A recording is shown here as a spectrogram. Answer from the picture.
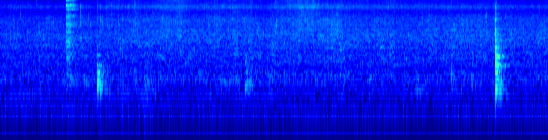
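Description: Onion, ginger-garlic and tomato masala sizzling as it fries in a pot and is stirred with a spatula. Sharp knocks of the utensil against the pot come three times, the loudest near the end.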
